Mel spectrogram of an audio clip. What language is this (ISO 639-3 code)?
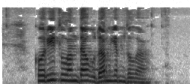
chm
